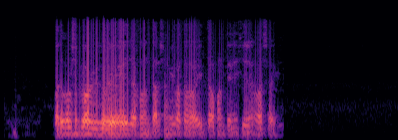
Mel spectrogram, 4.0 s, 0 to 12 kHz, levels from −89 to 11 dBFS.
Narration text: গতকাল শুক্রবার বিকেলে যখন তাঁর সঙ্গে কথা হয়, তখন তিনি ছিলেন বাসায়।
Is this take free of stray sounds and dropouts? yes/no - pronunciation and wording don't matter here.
yes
